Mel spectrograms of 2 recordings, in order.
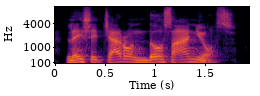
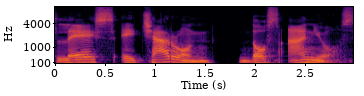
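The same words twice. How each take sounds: First: Said in the usual way. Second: Slow, deliberate Spanish; slow model sentence. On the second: Shown as a demonstration. Teacher models the court sentence for learners, slowly. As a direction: draw out "Les echaron dos años" with small breaks.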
